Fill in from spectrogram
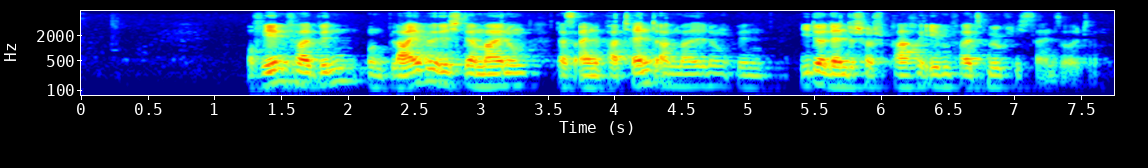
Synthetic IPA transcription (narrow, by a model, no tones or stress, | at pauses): ʔaʊfjeːdn̩falbɪnʊnt̚b̥laɪbəɪçd̥eːɐmaɪnʊŋd̥asʔa̰ɪnəpʰatʰɛntʔa̰nmɛldʊŋɪnː | iːdɐlɛndɪʃɐʃpʁ̥aːχəʔeːbm̩falsmøːklɪçz̥a̰ɪnzɔ̰ltʰə̥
